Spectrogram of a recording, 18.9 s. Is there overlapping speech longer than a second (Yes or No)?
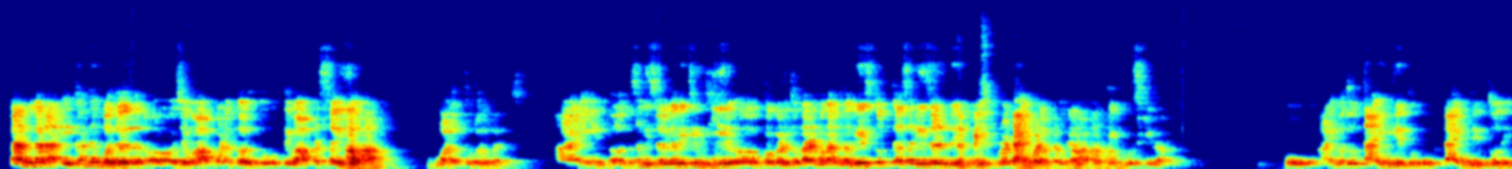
Yes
